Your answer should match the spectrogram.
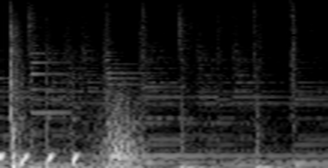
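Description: Logo-sting music: a quick run of four short rising plop sound effects in the first half second, a brief swish just before a second in, then background music with a steady beat.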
